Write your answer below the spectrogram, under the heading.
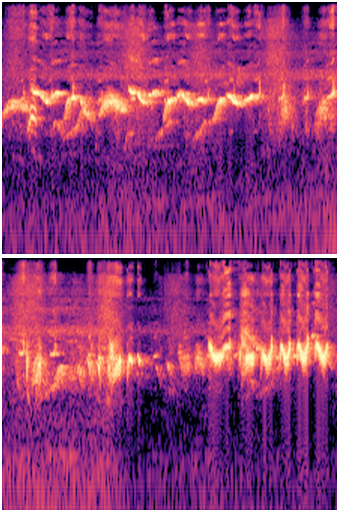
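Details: Chinese hwamei singing in a morning contest, voice-training session: a long run of loud, varied, slurred whistles rising and falling, with a strident trilled flourish near the end, against faint low background noise.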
